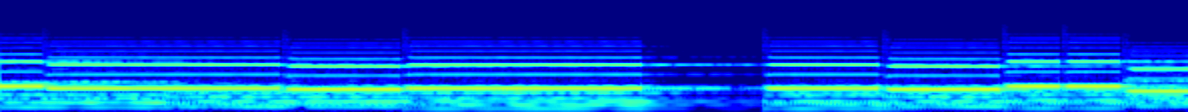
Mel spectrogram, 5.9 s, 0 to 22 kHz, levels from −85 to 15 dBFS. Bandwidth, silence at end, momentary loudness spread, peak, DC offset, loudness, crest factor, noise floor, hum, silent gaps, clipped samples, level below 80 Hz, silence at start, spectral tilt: 6.6 kHz; 0 s; 4 LU; -20 dBFS; under 0.1%; -30 LUFS; 10 dB; -50 dBFS; none; none; under 0.1%; -88 dBFS; 0 s; -5 dB/octave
